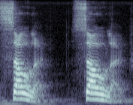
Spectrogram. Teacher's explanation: actually the first syllable is stressed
